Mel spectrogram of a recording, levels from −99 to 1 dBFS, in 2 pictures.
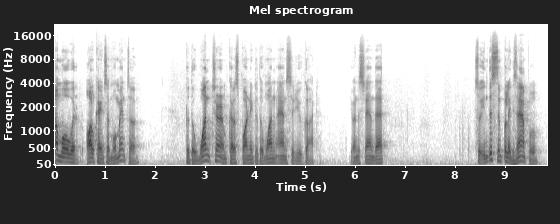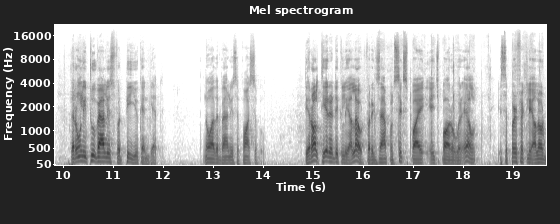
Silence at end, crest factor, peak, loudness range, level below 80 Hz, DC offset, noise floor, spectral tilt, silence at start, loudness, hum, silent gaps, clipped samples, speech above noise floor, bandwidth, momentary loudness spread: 0 s; 22 dB; -12 dBFS; 7 LU; -58 dBFS; under 0.1%; -72 dBFS; -5 dB/octave; 0 s; -34 LUFS; none; none; under 0.1%; 39 dB; 17.5 kHz; 13 LU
